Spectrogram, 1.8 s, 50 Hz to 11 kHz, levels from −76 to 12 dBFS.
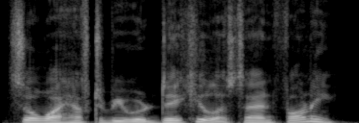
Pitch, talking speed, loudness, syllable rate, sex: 145 Hz, 265 wpm, -17 LUFS, 7.3 syllables/s, male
